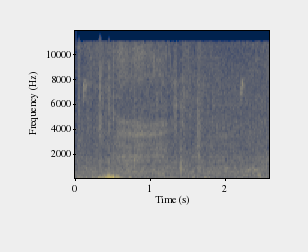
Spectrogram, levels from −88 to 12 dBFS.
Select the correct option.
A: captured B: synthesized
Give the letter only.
A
